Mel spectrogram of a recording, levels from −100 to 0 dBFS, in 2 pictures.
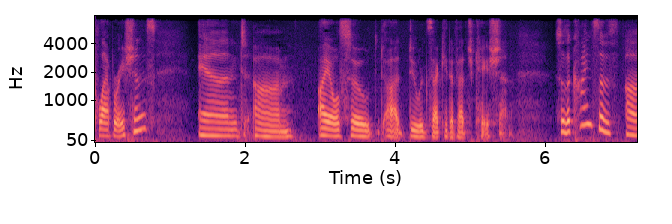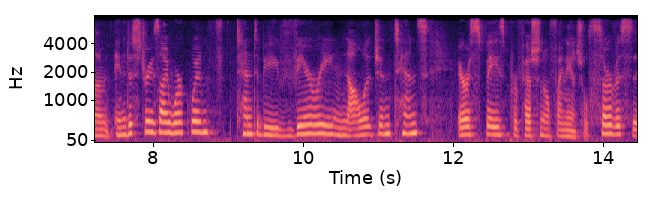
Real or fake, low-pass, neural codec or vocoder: fake; 7.2 kHz; codec, 16 kHz, 2 kbps, X-Codec, WavLM features, trained on Multilingual LibriSpeech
